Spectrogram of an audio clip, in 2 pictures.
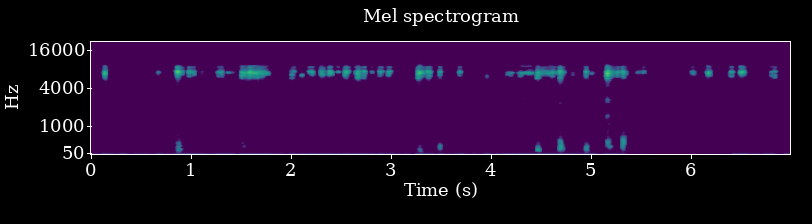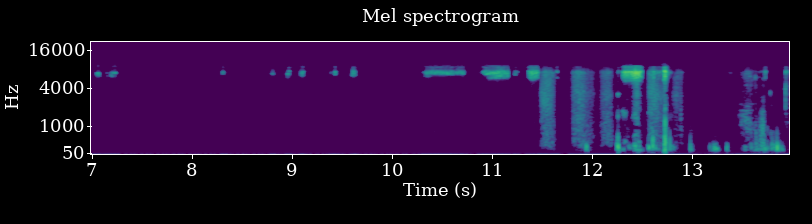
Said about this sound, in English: I'm like so sorry if you guys hear me typing. Like I'm trying to talk to my friend while filming this podcast.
